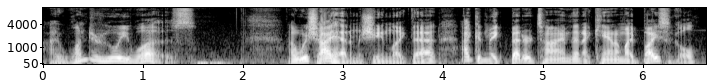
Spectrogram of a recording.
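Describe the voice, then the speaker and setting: A man's voice: medium pitch, wildly swooping pitch, moderate pace. A man voicing an eager, good-natured young lad in a storybook, earnest and folksy. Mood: musing, wistful.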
